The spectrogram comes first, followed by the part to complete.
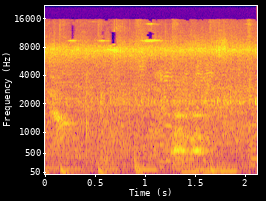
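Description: Street background noise: a steady low rumble of passing traffic, with faint distant voices.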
